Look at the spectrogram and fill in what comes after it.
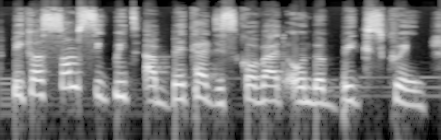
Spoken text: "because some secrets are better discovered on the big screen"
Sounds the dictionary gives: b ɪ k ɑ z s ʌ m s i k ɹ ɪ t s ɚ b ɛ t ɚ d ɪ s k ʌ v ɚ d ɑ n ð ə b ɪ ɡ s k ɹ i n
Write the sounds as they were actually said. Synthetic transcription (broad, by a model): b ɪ k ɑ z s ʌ m s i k w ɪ t s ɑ b ɛ t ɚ d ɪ s k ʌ v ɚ d ɑ n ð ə b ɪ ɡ s k ɹ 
